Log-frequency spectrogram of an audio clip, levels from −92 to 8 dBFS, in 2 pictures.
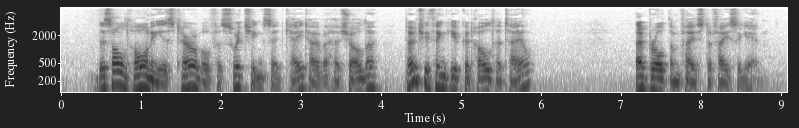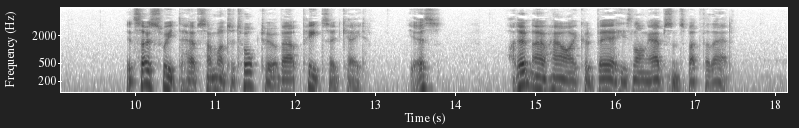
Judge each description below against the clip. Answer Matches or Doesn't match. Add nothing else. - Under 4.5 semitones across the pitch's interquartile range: Doesn't match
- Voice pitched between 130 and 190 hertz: Doesn't match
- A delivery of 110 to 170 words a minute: Doesn't match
